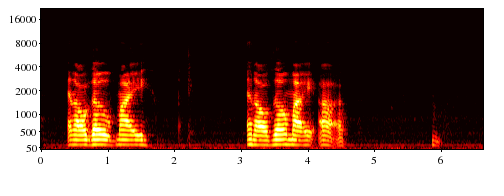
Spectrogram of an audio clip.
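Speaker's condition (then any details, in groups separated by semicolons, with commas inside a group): Cerebral palsy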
